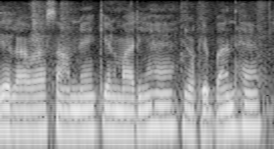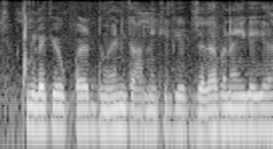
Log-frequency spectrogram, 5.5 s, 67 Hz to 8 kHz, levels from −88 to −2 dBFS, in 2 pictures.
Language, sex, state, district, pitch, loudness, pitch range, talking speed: Hindi, male, Delhi, New Delhi, 120 Hz, -16 LUFS, 115-125 Hz, 230 wpm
